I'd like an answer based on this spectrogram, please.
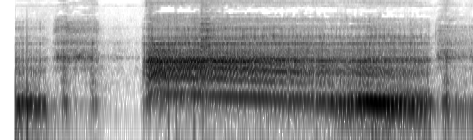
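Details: Domestic dog described as feeling guilty: two short low grunts, then a drawn-out, rough, groaning growl-like moan lasting about three seconds that swells slightly toward the end before a brief final sound.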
